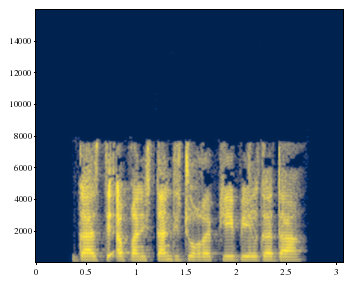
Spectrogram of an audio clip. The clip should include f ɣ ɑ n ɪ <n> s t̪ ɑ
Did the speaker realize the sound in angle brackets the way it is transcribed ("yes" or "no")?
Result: no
